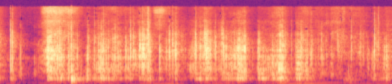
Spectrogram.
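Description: Long nails tap and patter quickly on the front cover of a closed, solid, dark laminated hardcover notebook with a glossy tropical-leaf print, lying flat on a desk. The result is a fast, continuous stream of short, dry clicks with a crinkly, papery texture, centered in the low-mid range with some bright edges, and almost no low rumble.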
